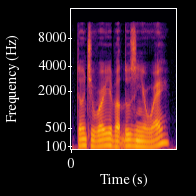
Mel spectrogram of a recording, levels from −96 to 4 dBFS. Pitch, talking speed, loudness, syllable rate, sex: 115 Hz, 265 wpm, -16 LUFS, 7.4 syllables/s, male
